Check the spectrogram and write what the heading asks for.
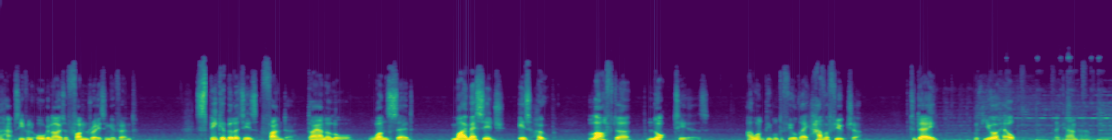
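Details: Adult male presenter; normal speech.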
